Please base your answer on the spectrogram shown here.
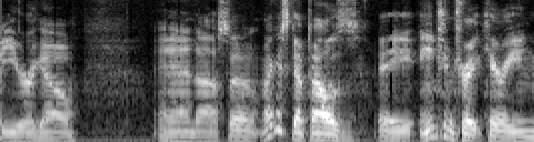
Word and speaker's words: Sceptile: And yes, I know the actual pronunciation is Sceptile, I just don't care.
